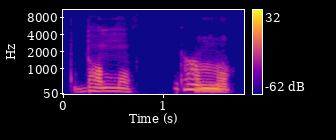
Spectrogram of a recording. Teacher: এই পরের বর্ণের কারণে আগের বর্ণটাকে আমরা পরিবর্তন করে কি করে দিলাম? সমান করে দিলাম, একই রকম ধম্ম। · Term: পরাগত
